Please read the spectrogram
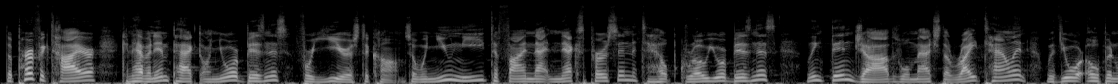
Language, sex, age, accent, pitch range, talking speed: English, male, 30-49, American, 130-170 Hz, 205 wpm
